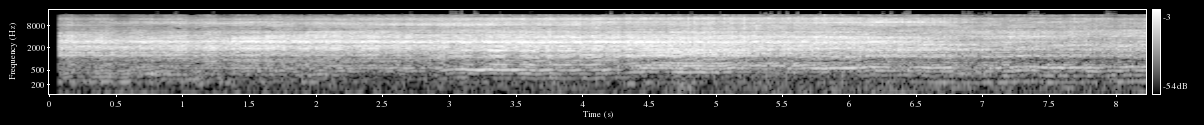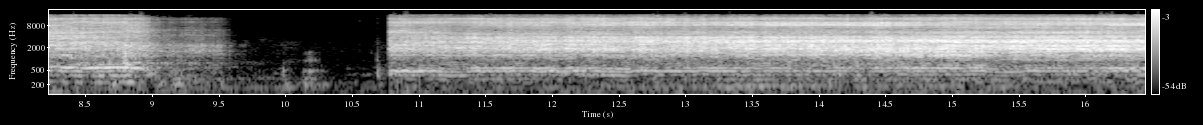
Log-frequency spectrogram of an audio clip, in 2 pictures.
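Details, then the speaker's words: Atlas GP9 model locomotive after a decoder was installed: the motor whirs loudly with a ratchety buzz pulsing about four times a second, caused by binding bushings. "what's pretty good except that frog is and but it's pretty loud and so I'm gonna see if I can fix that"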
